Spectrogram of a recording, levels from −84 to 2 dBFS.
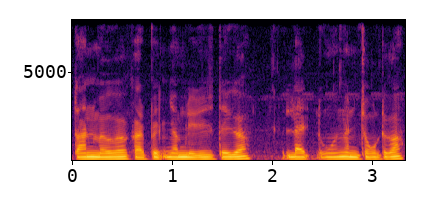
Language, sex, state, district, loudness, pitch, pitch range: Wancho, male, Arunachal Pradesh, Longding, -12 LUFS, 110 Hz, 110-120 Hz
